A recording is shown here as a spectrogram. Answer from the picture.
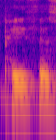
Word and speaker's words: pathos: lesson on pathos today it's pronounced pay this but I've always said pathos so I'll probably go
